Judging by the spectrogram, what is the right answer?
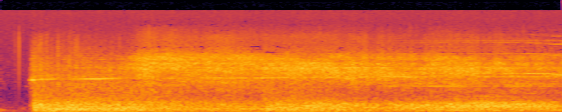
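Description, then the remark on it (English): A spacecraft's jet motor is cut in during a landing approach, bursting into life with a sudden ignition, then roaring loud and steady for several seconds, a dense rumbling blast threaded with a thin high whine. “I'm going to cut in the motor.”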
